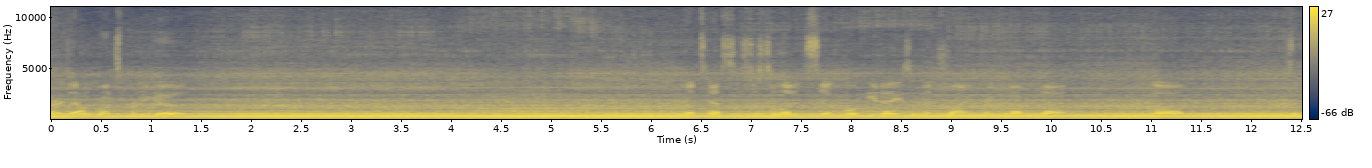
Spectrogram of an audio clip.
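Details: Bolens walk-behind mower: a steady, even single-cylinder drone holds one pitch with no misses or surging, running smoothly.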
